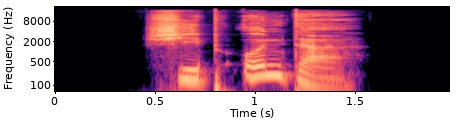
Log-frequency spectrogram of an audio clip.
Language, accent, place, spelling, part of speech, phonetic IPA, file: German, Germany, Berlin, schieb unter, verb, [ˌʃiːp ˈʊntɐ], De-schieb unter.ogg
- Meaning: singular imperative of unterschieben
